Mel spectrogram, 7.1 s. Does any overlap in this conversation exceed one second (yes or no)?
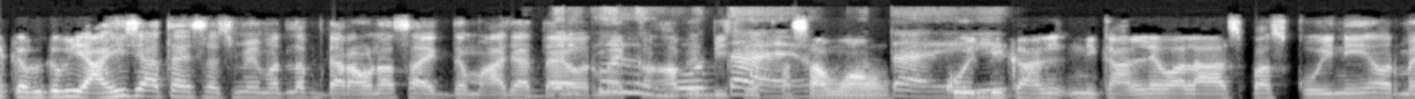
yes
